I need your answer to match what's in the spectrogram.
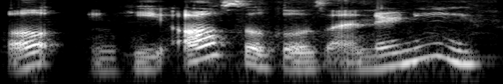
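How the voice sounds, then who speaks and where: A woman teacher giving a patient phonics spelling lesson, clearly sounding out each letter. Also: lowish voice, big pitch swings, a little slow, a bit bright.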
